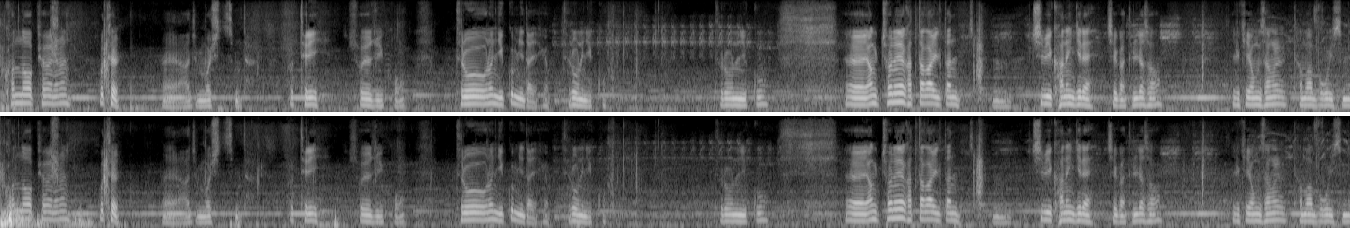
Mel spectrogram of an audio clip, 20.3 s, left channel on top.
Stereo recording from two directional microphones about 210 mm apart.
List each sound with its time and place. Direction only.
0.0 s speech: centre (ahead or behind)
6.9 s speech: centre (ahead or behind)
10.8 s speech: 5° left (ahead or behind)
